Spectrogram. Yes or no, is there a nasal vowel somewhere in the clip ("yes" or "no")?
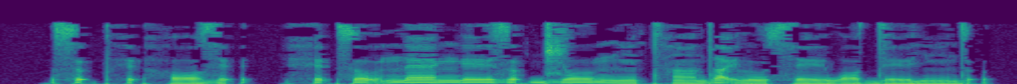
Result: yes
